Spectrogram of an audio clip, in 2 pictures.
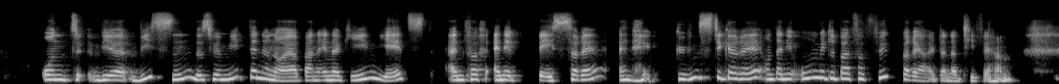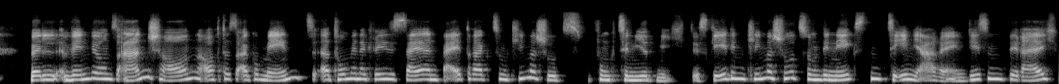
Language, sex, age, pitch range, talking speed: German, female, 30-49, 200-245 Hz, 140 wpm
